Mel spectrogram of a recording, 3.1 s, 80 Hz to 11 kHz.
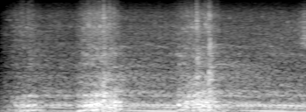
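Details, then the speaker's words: Old Ford F-150 started after sitting a year with a new battery: uneven surging revs, stumbling and popping back through the intake; weak fuel pump gave only about 2 oz from the rail in a 30-second volume test, lean misfire. "as you can see it runs it's alive kind of sort of but not really she's got a weak fuel pump boys"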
